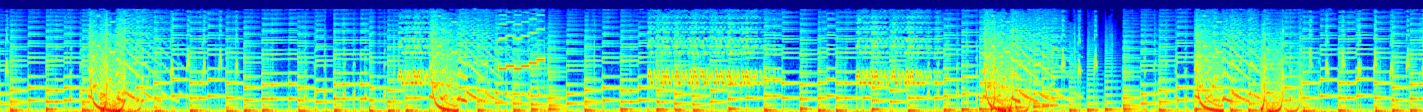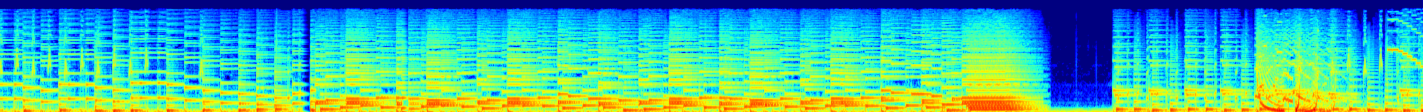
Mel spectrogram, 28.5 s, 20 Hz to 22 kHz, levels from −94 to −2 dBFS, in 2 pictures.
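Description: At 3.73 s and again at 15.59 s there is short concealed packet loss: about 40 ms and then about 20 ms of audio never arrived at the decoder in time. The receiver bridged each hole by extending the preceding sound, repeating its pitch where it was tonal or substituting shaped noise where it was not, before crossfading back to the real signal. Each event is heard as a brief smear or wobble.

A burst of packet loss follows at 17.25 s, with 80 ms gone, and a second at 18.25 s, with 60 ms gone. These gaps are long enough that the concealment continues the last sound while attenuating it, so a tonal sound becomes a fading buzz and anything noisier becomes a dying hiss. Playback then resumes further along, with the audio between missing entirely.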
